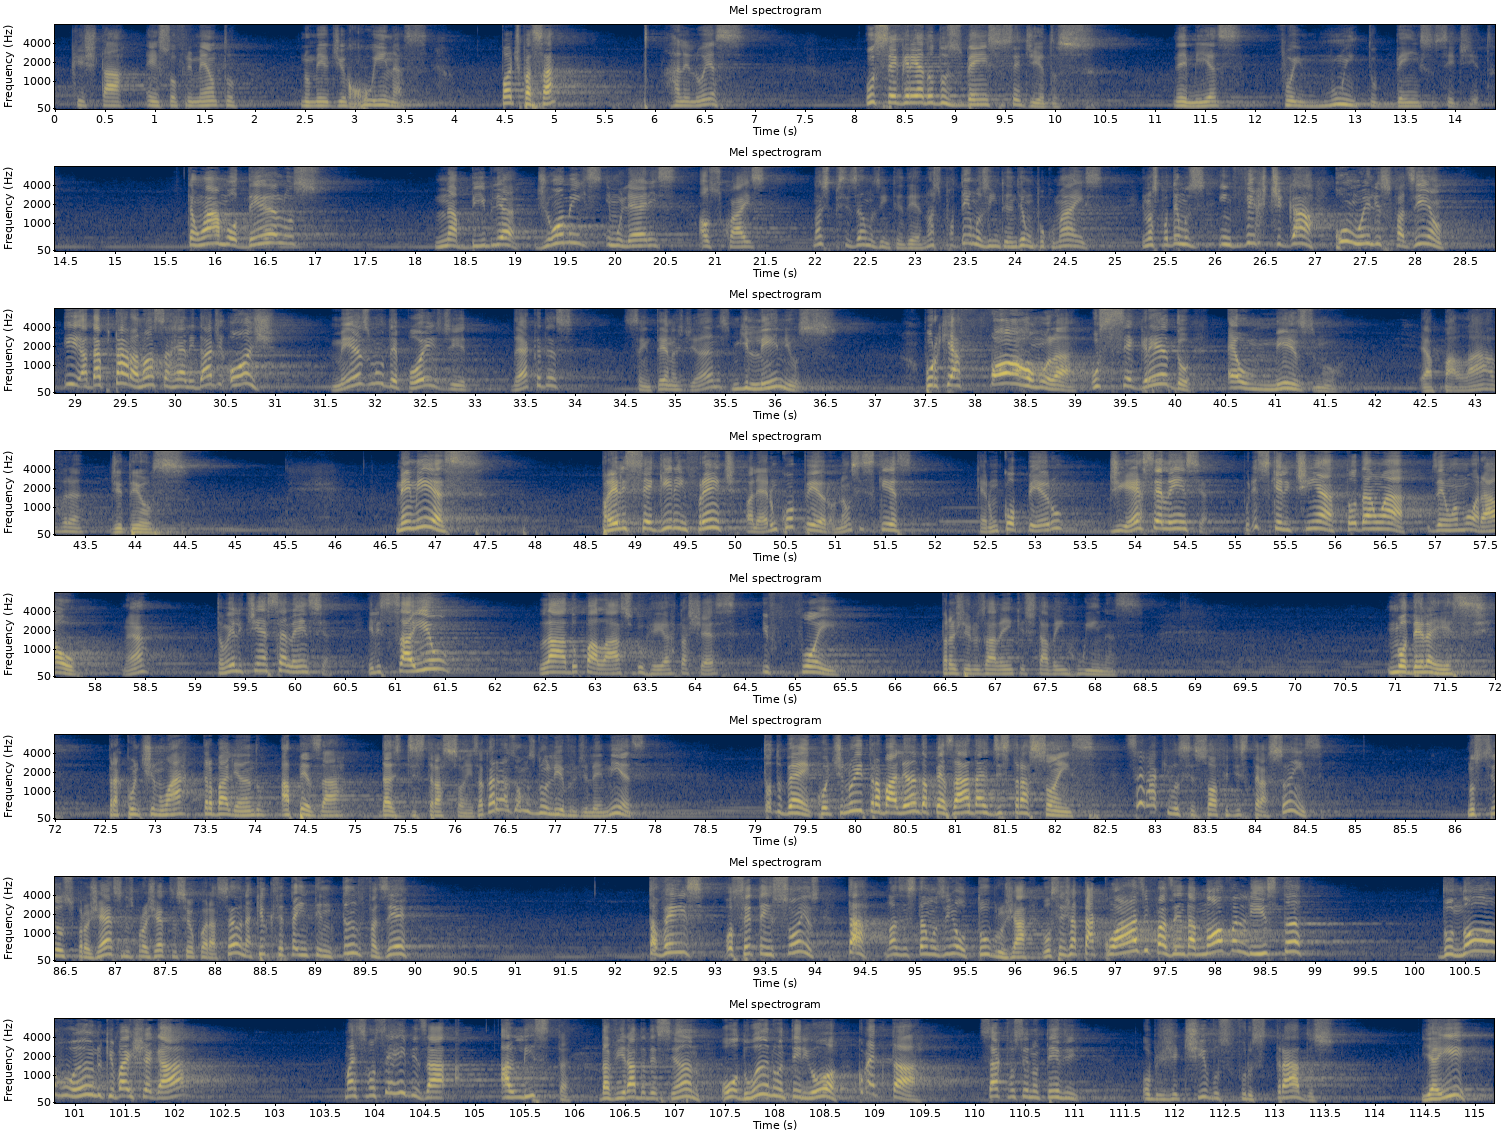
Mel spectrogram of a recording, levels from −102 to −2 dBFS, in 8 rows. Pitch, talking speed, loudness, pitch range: 195 Hz, 115 wpm, -32 LUFS, 150-245 Hz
